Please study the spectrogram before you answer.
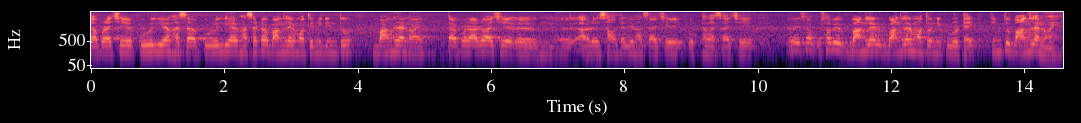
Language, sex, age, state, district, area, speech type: Bengali, male, 30-45, West Bengal, Purba Bardhaman, urban, spontaneous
